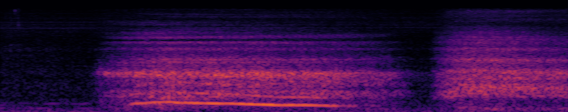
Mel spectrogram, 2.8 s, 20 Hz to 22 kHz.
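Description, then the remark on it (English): A voice imitates the slow, labored gasping breaths of a 98-year-old hospital patient who had three heart attacks: one long, drawn-out raspy inhale with a slight voiced groan, then another breath beginning right after, fairly loud, with no talking. “I was called up as a hospital chaplain to his room, and Harry was breathing slow and slower”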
